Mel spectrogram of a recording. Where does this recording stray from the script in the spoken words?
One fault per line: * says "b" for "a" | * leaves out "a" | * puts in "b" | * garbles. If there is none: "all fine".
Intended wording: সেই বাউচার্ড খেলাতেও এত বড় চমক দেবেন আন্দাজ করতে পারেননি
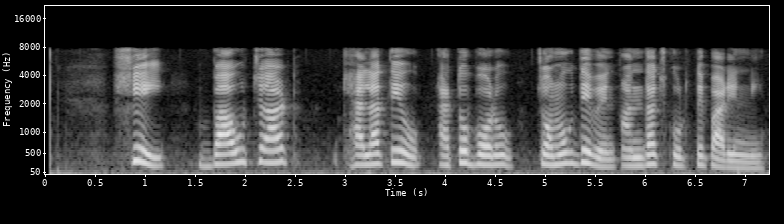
all fine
